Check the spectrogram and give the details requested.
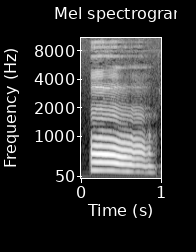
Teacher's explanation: The tongue blocks the air in the soft part of the throat, and the air comes out through the nose. It's like you're pronouncing an N sound in the back. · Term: NG sound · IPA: /ŋ/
